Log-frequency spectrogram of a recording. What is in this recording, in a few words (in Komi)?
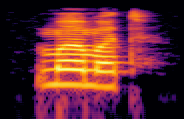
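"мӧмӧт", Komi, female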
